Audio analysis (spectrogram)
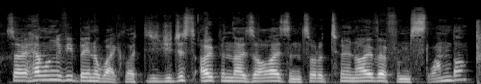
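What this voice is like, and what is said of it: Non-American accent. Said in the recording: “if my accent beguiles you at any stage or bewilders you more to the point ... I'll try to do an American accent”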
